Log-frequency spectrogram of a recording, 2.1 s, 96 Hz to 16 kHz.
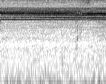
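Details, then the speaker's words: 5A 54V electric scooter charger under repair, 55V output with no load: as soon as the battery is connected it gives a steady high-pitched whine with a low hum underneath, and current stays in milliamps despite LM358 IC replacement; charger buzzing under load. "अब problem क्या है कि हम इसको battery से जैसे ही connect करते हैं, मैं बैटरी को कनेक्ट करूँगा, एमसीबी उठाऊँगा, एक तो ये आवाज़ करने लग गया।"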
